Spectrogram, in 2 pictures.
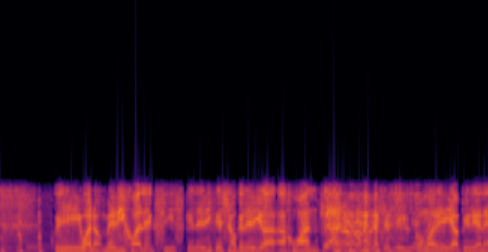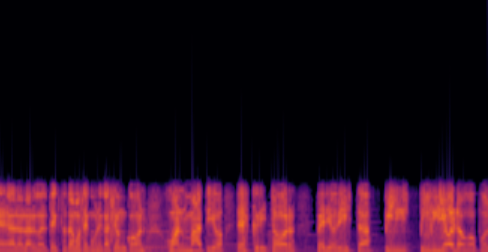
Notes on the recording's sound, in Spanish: Hablamos por teléfono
